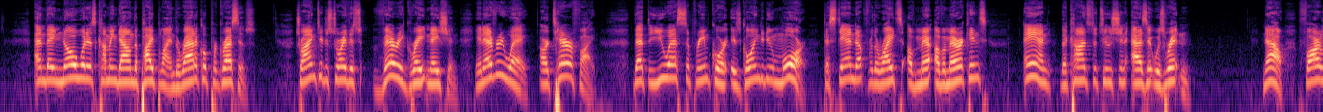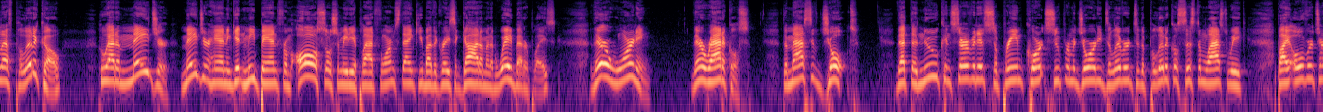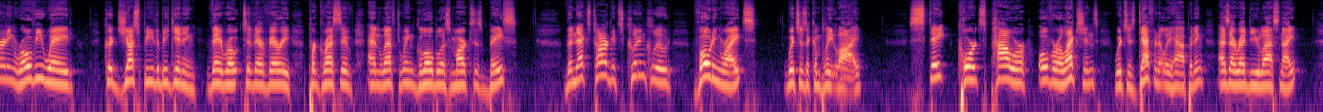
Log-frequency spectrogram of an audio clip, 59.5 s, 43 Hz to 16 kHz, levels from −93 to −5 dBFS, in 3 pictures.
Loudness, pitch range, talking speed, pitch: -21 LUFS, 190-235 Hz, 155 wpm, 210 Hz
